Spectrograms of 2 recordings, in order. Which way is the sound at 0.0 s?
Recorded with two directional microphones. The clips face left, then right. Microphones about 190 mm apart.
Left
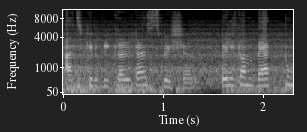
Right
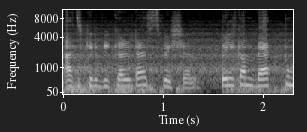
35° right (ahead or behind).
